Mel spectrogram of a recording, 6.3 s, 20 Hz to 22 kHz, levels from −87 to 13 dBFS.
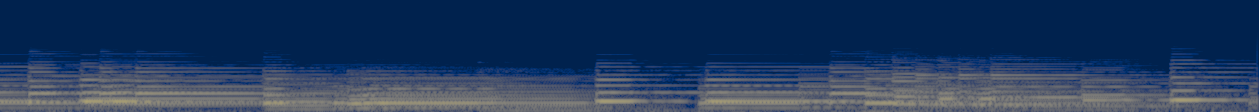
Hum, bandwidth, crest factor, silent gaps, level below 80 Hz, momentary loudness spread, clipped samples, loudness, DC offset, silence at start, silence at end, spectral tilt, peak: none; 3.9 kHz; 14 dB; none; -56 dBFS; 7 LU; under 0.1%; -31 LUFS; under 0.1%; 0 s; 0 s; -11.5 dB/octave; -16 dBFS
